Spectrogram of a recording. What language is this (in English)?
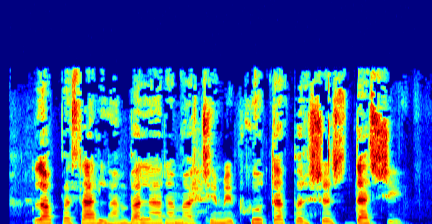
Pashto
